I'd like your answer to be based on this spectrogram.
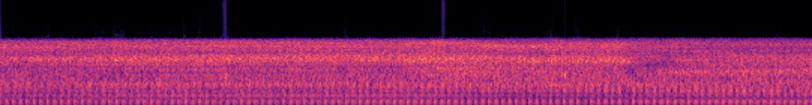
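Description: A Craftsman rear-engine riding mower's small engine runs steadily after its carburetor was cleaned, with a loud, close, even buzzing drone and no break or speech.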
